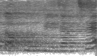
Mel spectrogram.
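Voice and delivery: usual speaking voice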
